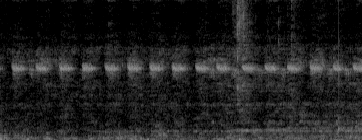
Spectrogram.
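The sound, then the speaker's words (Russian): Crickets chirping in a steady, evenly spaced series of high, thin trills that repeat many times, faint against a quiet, hissy background. “Теперь из-за сверчков в записи тишина вырезаться не будет? Да нет, вырезается все равно.”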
